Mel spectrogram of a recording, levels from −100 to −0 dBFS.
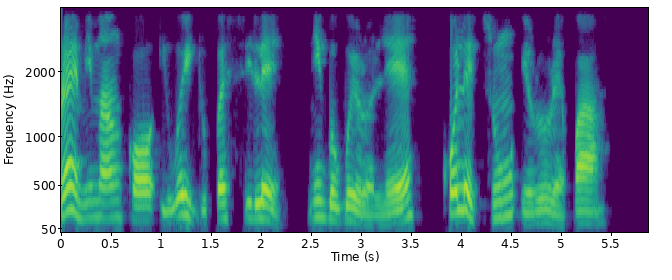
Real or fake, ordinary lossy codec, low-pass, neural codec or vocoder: fake; none; 3.6 kHz; vocoder, 44.1 kHz, 128 mel bands every 256 samples, BigVGAN v2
